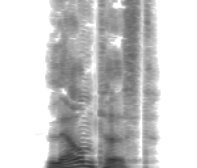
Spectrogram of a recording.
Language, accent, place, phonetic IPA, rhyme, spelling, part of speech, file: German, Germany, Berlin, [ˈlɛʁmtəst], -ɛʁmtəst, lärmtest, verb, De-lärmtest.ogg
- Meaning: inflection of lärmen: 1. second-person singular preterite 2. second-person singular subjunctive II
